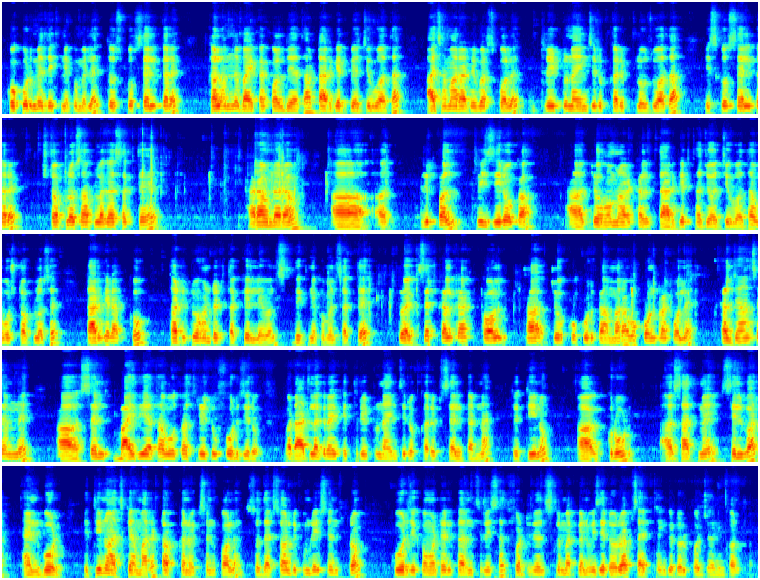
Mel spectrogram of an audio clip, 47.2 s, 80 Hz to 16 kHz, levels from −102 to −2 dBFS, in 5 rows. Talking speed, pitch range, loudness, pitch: 185 wpm, 115-120 Hz, -27 LUFS, 120 Hz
